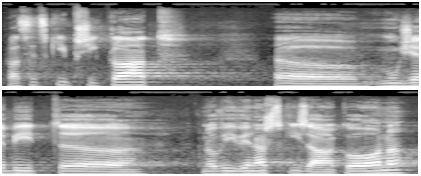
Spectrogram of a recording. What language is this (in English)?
Czech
